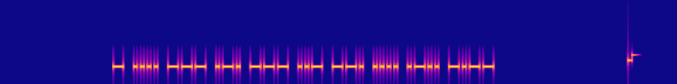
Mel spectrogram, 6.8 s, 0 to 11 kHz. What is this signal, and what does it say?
Morse code, heard as a keyed tone, about 34 wpm, 700 Hz. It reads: THOROUGHLY
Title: LY Suffix - Top 100 Words with Base Words 35wpm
